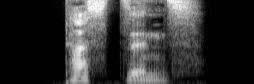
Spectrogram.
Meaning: genitive singular of Tastsinn
- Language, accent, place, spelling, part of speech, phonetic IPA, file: German, Germany, Berlin, Tastsinns, noun, [ˈtastzɪns], De-Tastsinns.ogg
